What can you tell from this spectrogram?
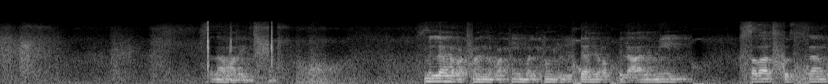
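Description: From 0.0 to 2.06 s, sound dropped by the voice detector. The sender likely judged the sound to be background and stopped sending. Steady comfort noise replaces it, and about 1.3 s of real sound is lost.

From 2.54 to 4.25 s, sound is chopped by the voice detector. Transmission likely switches on and off repeatedly. The sound turns choppy, with holes filled by comfort noise.

Short dropouts of the same kind follow. They occur at 4.67 s for 60 ms, at 5.09 s and 5.42 s for 30 ms each, and at 5.72 s and 6.11 s for 90 ms each. Each brief gap is filled with comfort noise.

From 6.92 to 8.09 s, chopping by the voice detector returns, with the same choppy sound.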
